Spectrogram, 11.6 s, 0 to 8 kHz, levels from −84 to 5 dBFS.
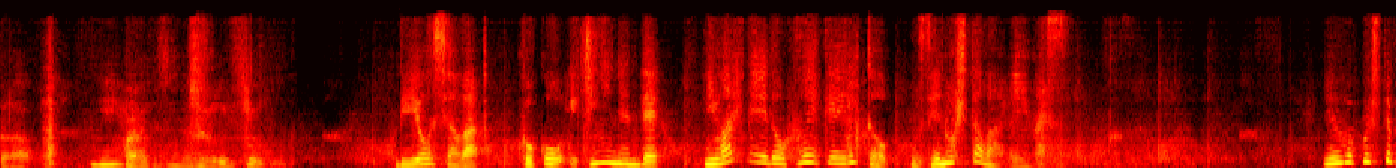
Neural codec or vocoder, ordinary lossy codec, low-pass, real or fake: codec, 16 kHz, 0.7 kbps, FocalCodec; AAC, 32 kbps; 7.2 kHz; fake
